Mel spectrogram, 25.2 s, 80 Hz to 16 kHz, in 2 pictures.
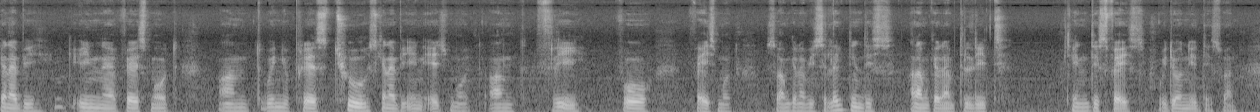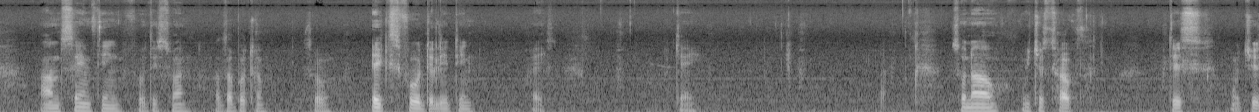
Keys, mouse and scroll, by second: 2.5 click, 4.8 click, 8.1 click, 10.6 x, 12.4 middle click, 13.8 click, 16.4 x, 19.8 click, 20.9 middle click, 23.5 Tab.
